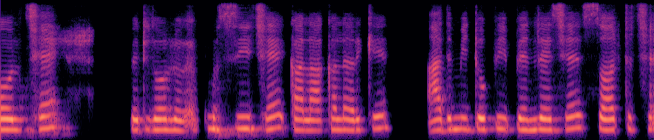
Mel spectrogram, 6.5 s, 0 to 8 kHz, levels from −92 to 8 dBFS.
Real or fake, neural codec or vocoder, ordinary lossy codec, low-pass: fake; codec, 16 kHz, 0.9 kbps, LongCat-Audio-Codec; none; 7.2 kHz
